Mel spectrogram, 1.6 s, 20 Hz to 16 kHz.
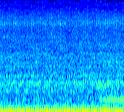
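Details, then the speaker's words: Ferrari V8 idling after misfire fix with new sensors: steady, even low rumble, back to normal after sensors for cylinders 5-8 and 1-4, which made it misfire when unplugged, were reconnected. "when i pull them both off it still runs weird isn't it and then we're back to normal again"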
